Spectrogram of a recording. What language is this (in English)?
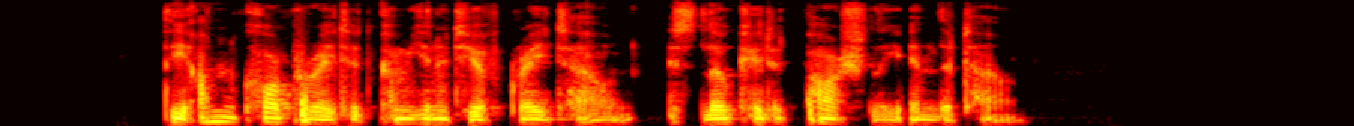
English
